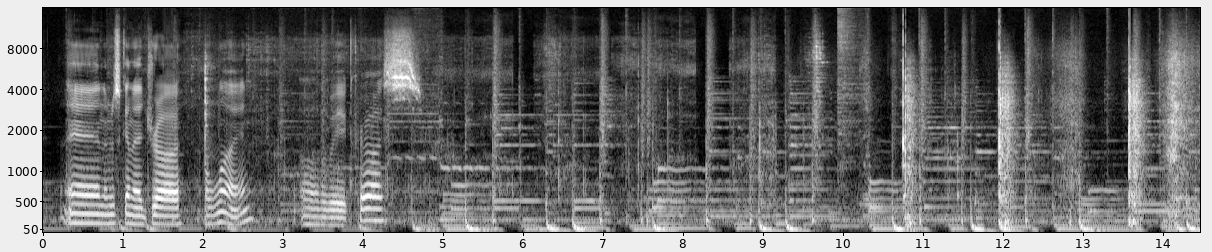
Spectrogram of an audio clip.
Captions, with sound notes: and I'm just gonna draw a line all the way across. (mellow music) (boards banging)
